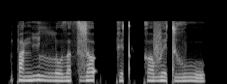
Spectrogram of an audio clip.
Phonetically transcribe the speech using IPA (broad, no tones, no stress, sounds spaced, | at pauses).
p a ŋ i lː o ð ʌ θ z ʌ ʔ kː e t kː ʌ v e t ɣ u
